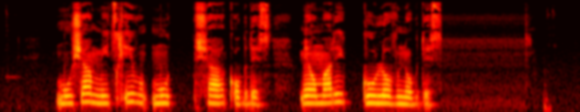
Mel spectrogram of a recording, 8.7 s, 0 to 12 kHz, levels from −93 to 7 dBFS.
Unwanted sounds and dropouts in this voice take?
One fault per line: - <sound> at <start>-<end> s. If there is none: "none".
none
